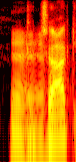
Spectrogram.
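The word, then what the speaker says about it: Tkachuk: Rhymes with Rachuk. Fantasy stud, man. Kachuk and Shabbat.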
